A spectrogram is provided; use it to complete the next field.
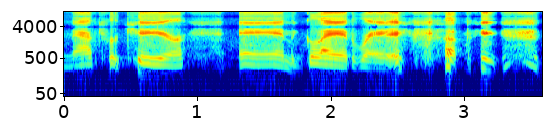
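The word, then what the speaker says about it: Natracare: try to find some products natur natural and that's spelled n a t r a c a r e natural care and glass Rags I think that's a cute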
